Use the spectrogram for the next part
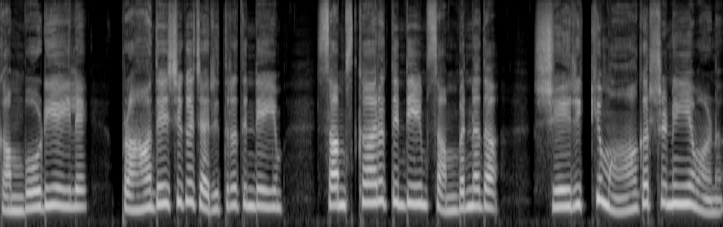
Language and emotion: Malayalam, surprised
